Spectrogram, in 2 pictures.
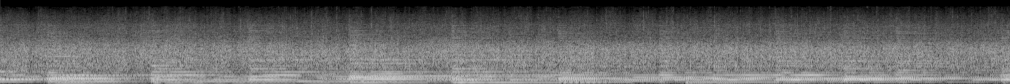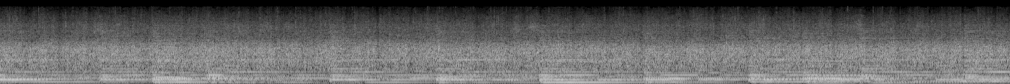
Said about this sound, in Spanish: Dale fuerte, fuerte ese aplauso. Fuerte.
